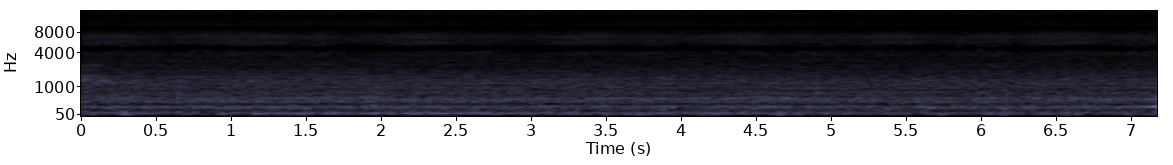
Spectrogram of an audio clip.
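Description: Dense, steady buzzing from a honeybee colony in an old barn hive fills the scene continuously at close range, with no voices.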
